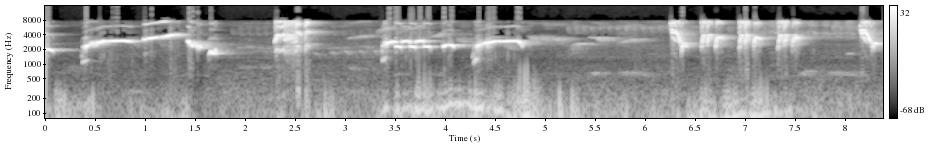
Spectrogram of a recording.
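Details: Oriental magpie-robin (kacer) song offered as a masteran tutor recording for young, lazy or quiet kept birds; loud clear whistled phrases, rising and falling, mixed with harsh scratchy squawk bursts, over a low rumbling background.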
